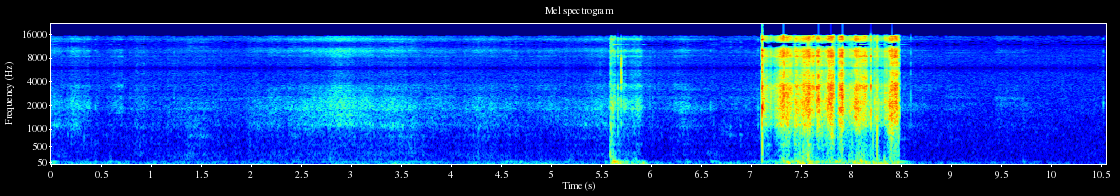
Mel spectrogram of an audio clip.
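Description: Snowboard sliding through snow, with a low wind rumble on the microphone. A thump comes about five and a half seconds in, then a loud scraping rush of snow lasting about a second and a half.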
